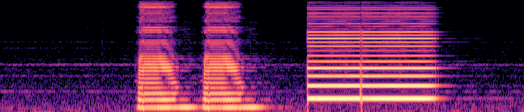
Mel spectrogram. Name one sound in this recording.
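A truck's air horn blasts twice, then sounds one long blast.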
